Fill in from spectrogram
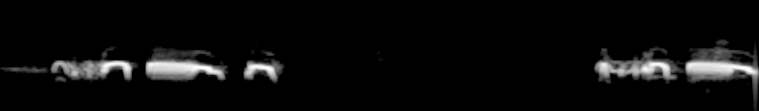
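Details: Spotted dove kept as a loud, resonant decoy bird to provoke wild doves: two cooing phrases, each a stuttering run of short rising notes followed by a long, full coo and a final short note, separated by a silent gap.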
